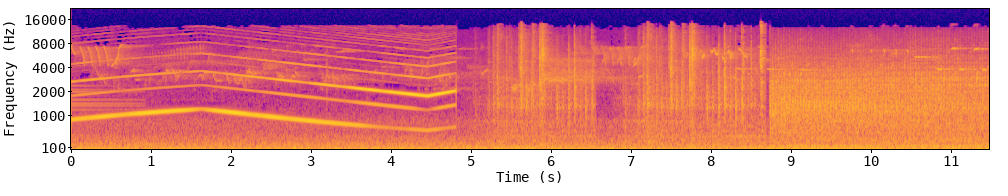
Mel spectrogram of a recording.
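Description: Cartoon ambulance siren wailing, one slow glide up in pitch and back down, cut off abruptly about five seconds in. It is followed by a rattling, clicking clatter and then a steady noisy hiss with a low hum.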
